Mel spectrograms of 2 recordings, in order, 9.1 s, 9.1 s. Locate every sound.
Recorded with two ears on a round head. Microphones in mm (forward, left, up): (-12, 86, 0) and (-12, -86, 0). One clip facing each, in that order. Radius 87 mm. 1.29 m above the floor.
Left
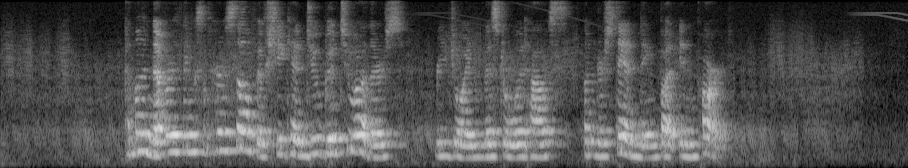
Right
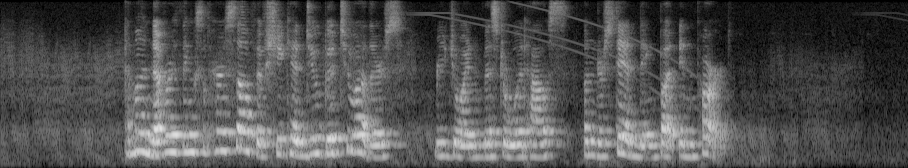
1.2 s a woman speaking: 45° right (ahead or behind), 0.9 m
